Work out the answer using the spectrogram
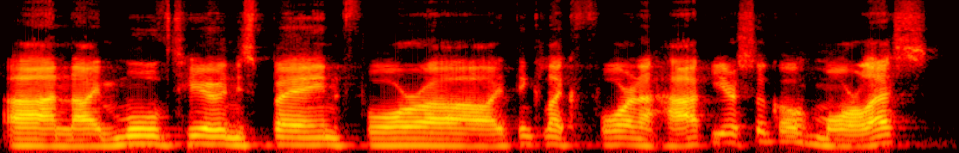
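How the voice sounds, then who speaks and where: A man's voice: medium pitch, moderate pace, pushed and bright, clean tone. A man from Finland giving a casual, upbeat presentation over a video call, with many fillers. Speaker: guest speaker.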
